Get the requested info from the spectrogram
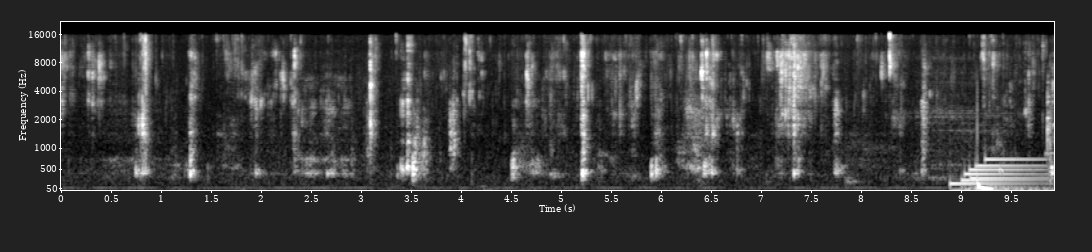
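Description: Close-miked wet chewing, lip smacks and mouth clicks of someone biting into and eating a roasted pork knuckle. Music with held notes begins about a second before the end.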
